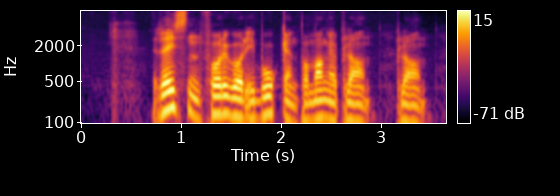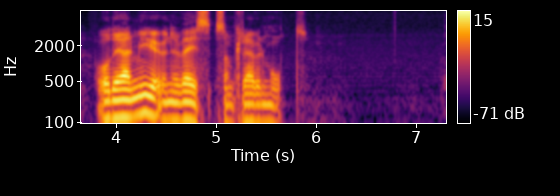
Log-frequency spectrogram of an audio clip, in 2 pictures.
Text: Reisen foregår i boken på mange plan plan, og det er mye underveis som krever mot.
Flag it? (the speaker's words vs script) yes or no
no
